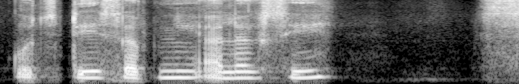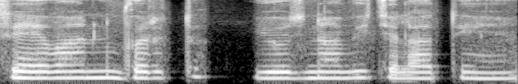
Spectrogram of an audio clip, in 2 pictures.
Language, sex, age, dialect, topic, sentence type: Hindi, male, 18-24, Kanauji Braj Bhasha, banking, statement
